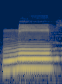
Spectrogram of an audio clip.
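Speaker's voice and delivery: میم drawn very long on one note; slow, sustained teaching میم; letter demonstration. Shown as a demonstration. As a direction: hold the vowel of میم steadily, then close the lips. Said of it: "تو میم نکلے گا".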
